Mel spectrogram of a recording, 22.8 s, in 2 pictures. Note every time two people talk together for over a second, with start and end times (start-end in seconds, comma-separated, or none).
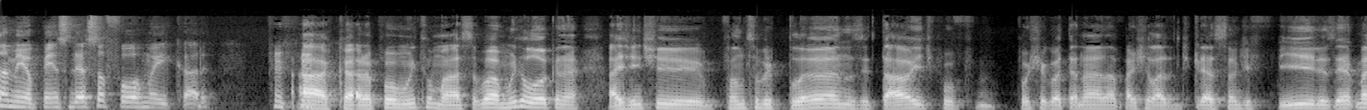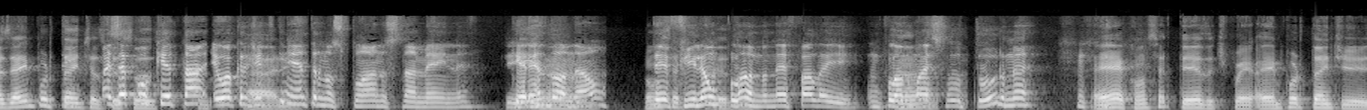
11.9-13.9, 15.6-17.7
